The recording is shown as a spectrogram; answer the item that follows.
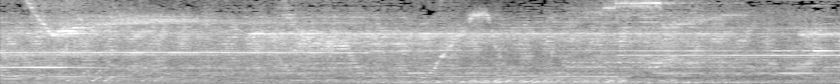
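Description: Experimental synthesizer music: layered held drone tones with a few sliding pitches. A low held tone stops about six seconds in, and a dense, fluttering mid-range texture swells from about four seconds in.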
